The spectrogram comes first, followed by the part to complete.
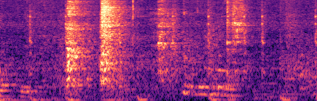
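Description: Stainless steel mixing bowls being handled on a kitchen counter, with two short metallic scraping clatters about half a second and just under a second in.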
